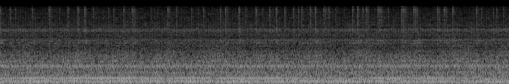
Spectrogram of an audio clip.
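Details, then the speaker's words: AC compressor pumping the system down during a TXV-to-piston swap: a steady hum with a rough, rattly edge getting noisy as suction falls from 19 psi toward 1 psi. The relief valve has not opened; shut off at 1 psi. "you can hear the compressor getting noisy it may kick in the the relief valve may open it may not we're down at 19 psi and it hasn't opened yet"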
